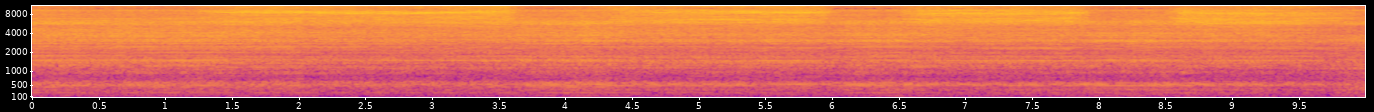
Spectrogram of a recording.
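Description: Bench polishing motor running steadily with a fibre mop, polishing the edge of an anodised titanium pendant to remove the oxide colour. A steady motor hum under a high hiss; the hiss eases off briefly three times.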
